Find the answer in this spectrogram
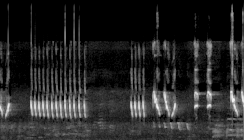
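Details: Sunbird delivering white-eye imitations in its song: a long even trill of a dozen high notes, a pause, a shorter trill, then a jumble of sharp descending whistles and clipped chips.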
